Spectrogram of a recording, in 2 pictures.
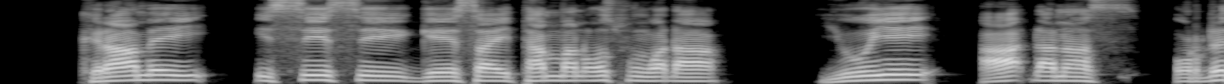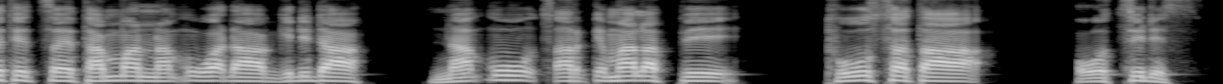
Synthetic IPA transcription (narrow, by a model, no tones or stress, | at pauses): kɪɾaːmɛj | ɪsːɪːsːɪɡe̞ːsɐjt̪ɐmːɐno̞ːsʊnwɐɗɐ | juːjɪ | aːɗːɐnaːs | ɔɾd̪ɛt̪ɛt͡sːɐjt̪ɐmːɐnːɐmːʊwɐɗɐɡɪd̪ɪd̪ɐ | nɐmːʊt͡sʼɐɾkʼːɪmɐlɐpːɛ | t̪uːsːɐt̪ɐ | o̞ːt͡sːɪd̪ɛs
